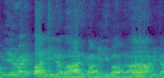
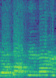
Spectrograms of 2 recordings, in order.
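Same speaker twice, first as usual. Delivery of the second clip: loud yell; 9 semitones higher, 5 dB louder, faster than usual. Acted. Urging the boss.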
